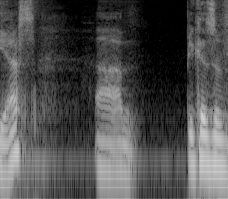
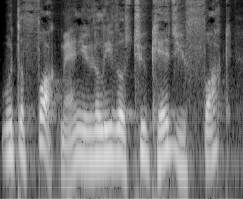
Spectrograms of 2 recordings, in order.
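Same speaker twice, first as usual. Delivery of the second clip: retelling a father's angry scolding, louder and higher as it builds; half-acted tough-love chewing out; imitating a furious dad laying into his son; dad lecture; 5 semitones higher, 6 dB louder than usual. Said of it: "John gives me the dad lecture".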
